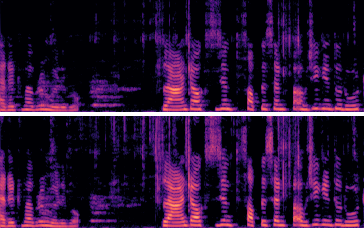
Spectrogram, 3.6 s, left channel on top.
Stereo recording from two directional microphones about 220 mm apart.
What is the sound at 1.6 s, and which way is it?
A woman's voice, 35° right (ahead or behind).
